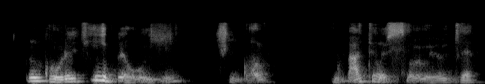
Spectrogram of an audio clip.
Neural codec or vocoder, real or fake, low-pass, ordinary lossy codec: codec, 24 kHz, 1.5 kbps, HILCodec; fake; 7.2 kHz; Opus, 64 kbps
